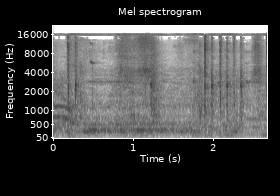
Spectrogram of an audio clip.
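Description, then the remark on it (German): Busy arcade machine noise: rapid mechanical clicks and rattles over a steady low hum, with a few faint electronic beeps, continuous. “Aber das, das ist so wieder so ein Hintergrundgeräusch hier. Dieses ganze Piepen und Blinken.”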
